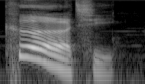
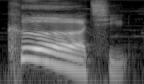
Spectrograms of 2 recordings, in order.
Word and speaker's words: 客气: 客气 means polite or to be polite. 客气. Here, 气 is pronounced in the neutral tone.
